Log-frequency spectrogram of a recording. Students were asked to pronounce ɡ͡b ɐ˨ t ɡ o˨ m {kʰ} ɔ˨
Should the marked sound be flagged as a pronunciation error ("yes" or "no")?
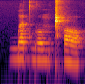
yes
